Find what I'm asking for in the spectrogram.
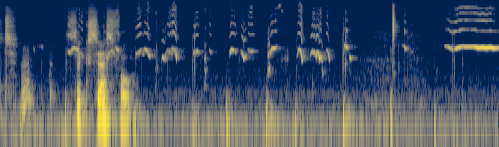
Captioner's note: chalk chirping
